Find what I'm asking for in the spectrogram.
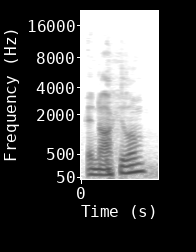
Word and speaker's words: Inoculum: Fear, I'm going to pronounce this wrong, Inoculum? – No, you pronounced it perfectly.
